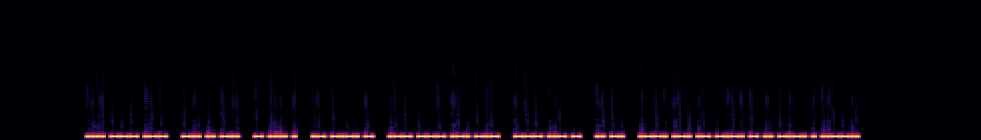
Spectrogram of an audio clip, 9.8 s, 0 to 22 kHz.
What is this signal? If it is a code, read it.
Morse code, heard as a keyed tone, about 50 wpm, 700 Hz. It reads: HOW DID THE ACT WORK OUT IN PRACTICE?
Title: Sentences from Top 1000 Words - Review Part 4 - 50wpm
